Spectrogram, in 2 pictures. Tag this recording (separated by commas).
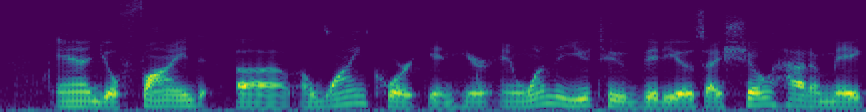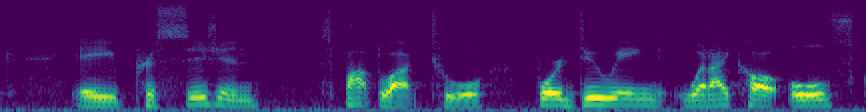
Speech, Crackle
